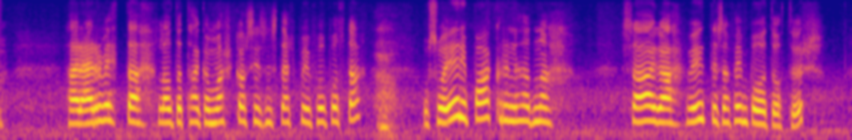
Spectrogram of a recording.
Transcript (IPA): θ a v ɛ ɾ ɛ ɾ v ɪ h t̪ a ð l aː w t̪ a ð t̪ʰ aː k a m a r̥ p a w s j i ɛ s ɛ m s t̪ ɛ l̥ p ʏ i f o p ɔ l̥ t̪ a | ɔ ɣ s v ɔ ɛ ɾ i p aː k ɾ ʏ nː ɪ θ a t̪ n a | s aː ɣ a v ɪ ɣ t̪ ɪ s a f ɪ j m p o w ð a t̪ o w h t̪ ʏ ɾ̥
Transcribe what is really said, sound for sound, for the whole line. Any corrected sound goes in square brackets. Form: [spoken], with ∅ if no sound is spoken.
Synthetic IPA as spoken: θ a [ð] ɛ ɾ ɛ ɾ v ɪ h t̪ a ð l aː w t̪ a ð t̪ʰ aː k a m a r̥ [k] a w s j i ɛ s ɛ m s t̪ ɛ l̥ p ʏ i f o p ɔ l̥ t̪ a | ɔ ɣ s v ɔ ɛ ɾ i p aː k ɾ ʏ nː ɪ θ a t̪ n a | s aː ɣ a v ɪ ɣ t̪ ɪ s a f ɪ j m p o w ð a t̪ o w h t̪ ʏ ɾ̥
